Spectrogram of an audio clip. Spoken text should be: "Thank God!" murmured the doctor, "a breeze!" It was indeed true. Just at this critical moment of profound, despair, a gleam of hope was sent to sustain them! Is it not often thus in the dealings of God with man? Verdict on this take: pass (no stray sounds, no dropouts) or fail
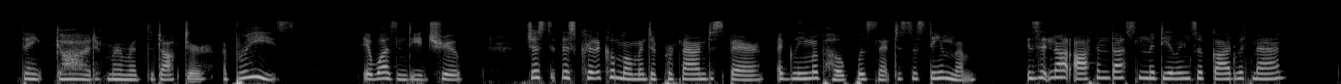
pass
